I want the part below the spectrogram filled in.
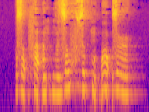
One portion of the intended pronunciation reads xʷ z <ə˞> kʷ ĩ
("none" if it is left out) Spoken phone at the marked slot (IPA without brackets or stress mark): ə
